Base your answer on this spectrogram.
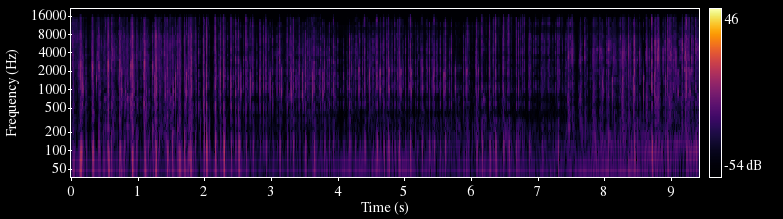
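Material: Plastic.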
